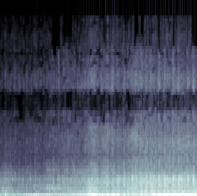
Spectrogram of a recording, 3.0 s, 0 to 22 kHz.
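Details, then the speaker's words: Honda Dio AF34/35 scooter started cold in late autumn with a working electric choke (enrichment valve): the two-stroke's revs climb and hold high, expected to drop and steady after about five minutes. Normal cold-start fast idle. "Чуєте, да? Набирає оберти двигун. Зараз попрацює в такому режимі десь хвилин п'ять, а потім, обороти упадуть і вирівняються."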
